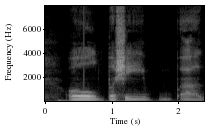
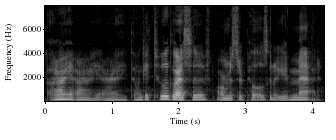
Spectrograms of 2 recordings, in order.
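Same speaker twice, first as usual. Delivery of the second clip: lightly voiced child, pitched up; raised-pitch, placating kid voice; little kid; 6 semitones higher than usual. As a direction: play a kid giving a mock warning, higher. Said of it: "the little kid says".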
